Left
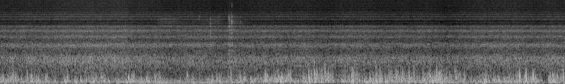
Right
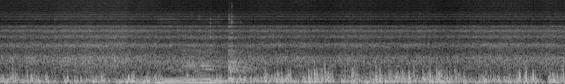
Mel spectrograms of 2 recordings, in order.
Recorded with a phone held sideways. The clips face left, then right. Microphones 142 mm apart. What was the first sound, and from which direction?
A door slam, 55° right (ahead or behind).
